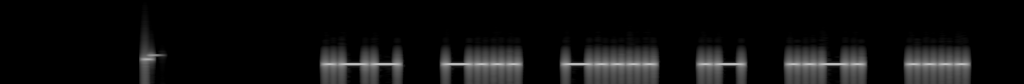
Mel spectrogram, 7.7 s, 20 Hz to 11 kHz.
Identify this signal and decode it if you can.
Morse code, heard as a keyed tone, about 20 wpm, spaced as for 15 wpm, 700 Hz. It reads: WB6AFH
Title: 193 Lesson 31g - Letter v - Call Signs 20wpm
